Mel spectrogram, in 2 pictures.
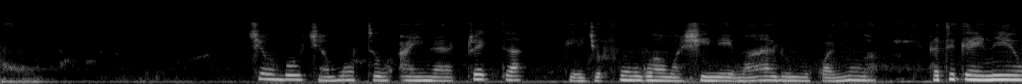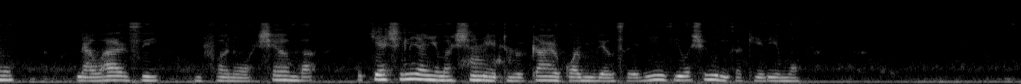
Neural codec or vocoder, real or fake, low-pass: codec, 16 kHz, 4 kbps, X-Codec, HuBERT features, trained on LibriSpeech; fake; 7.2 kHz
